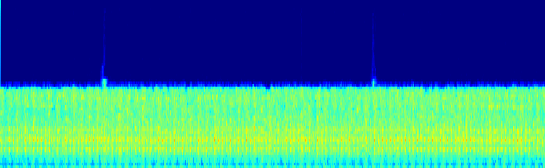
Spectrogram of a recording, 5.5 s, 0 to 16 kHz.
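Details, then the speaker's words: 164FMM single-cylinder motorcycle engine, rebuilt after a broken third gear wrecked the case and piston (gearbox and cylinder replaced, another piston fitted, carburetor changed): steady, fast metallic knock; cause was the crankshaft. "Дело было в коленвале стучало"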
